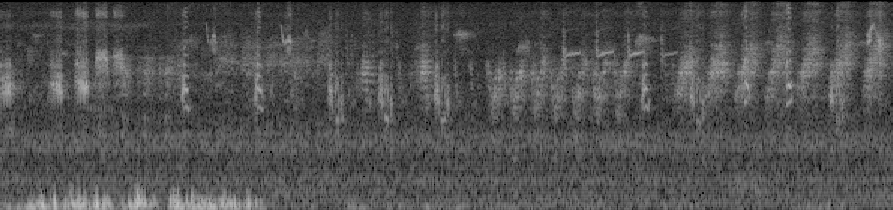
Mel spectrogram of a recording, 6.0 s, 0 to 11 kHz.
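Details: Great reed warbler calling from a lotus leaf at Saemangeum, Gimje, Jeollabuk-do, 1 July 2024, around 12:10; continuous scratchy, chattering song of varied harsh notes, with a low rumble during the first two seconds.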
